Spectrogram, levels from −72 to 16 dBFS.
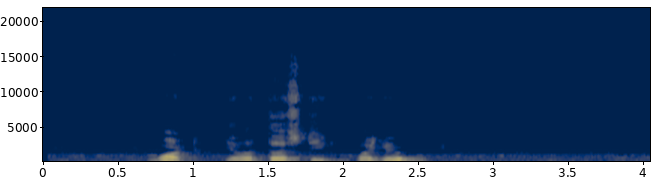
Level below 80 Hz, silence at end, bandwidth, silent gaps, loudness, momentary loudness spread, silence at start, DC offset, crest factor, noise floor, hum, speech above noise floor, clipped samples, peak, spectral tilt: -64 dBFS; 1.55 s; 11.5 kHz; none; -21 LUFS; 15 LU; 0.7 s; under 0.1%; 22 dB; -56 dBFS; none; 36 dB; under 0.1%; 0 dBFS; -6.5 dB/octave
